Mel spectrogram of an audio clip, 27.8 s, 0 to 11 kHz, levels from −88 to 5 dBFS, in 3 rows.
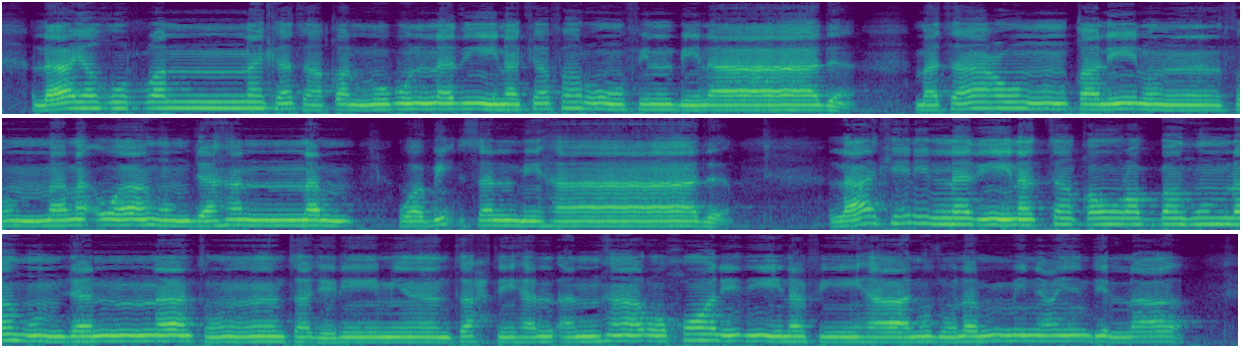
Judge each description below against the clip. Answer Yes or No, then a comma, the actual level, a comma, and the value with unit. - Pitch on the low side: No, medium, 150 Hz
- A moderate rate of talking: No, slow, 65 wpm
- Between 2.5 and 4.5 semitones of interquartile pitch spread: Yes, average, 2.9 semitones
